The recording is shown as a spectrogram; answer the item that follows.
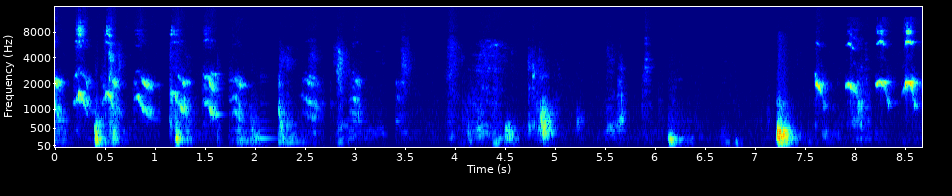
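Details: Daisy's four-week-old Cavalier King Charles Spaniel puppies in their pen indoors, giving bursts of high whines and short yips with brief quiet gaps, a louder sharp yelp near the end followed by more squeaky cries.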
